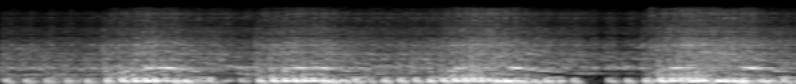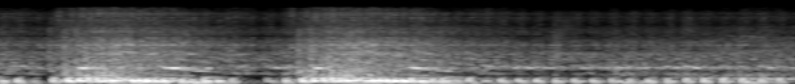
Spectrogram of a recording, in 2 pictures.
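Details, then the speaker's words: Honda Megapro single-cylinder bike after fitting a new GL Pro CDI timing chain, engine not yet warm: thin whine rising with each of about four revs. Owner says the whine will gradually disappear. "Nah, suaranya seperti ini Kang Bro. Masih kencang memang, ada suara ngiung saat digas."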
